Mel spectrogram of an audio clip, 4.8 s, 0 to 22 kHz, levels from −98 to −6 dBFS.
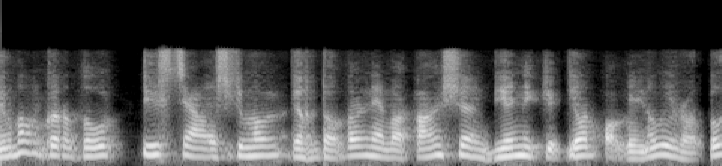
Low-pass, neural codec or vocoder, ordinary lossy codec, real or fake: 7.2 kHz; codec, 16 kHz, 0.5 kbps, FreqCodec, larger model; Opus, 64 kbps; fake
